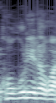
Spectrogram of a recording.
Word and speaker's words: 고구려: 그 계단은 거란을 읽으면서 왜 고구려는 고구리라고 안 읽고 왜 고려는 고리라고 안 읽느냐는 것입니다. 자, 한번 생각해 보세요. 고구리 1000년, 고려 500년 동안 리라고 읽었어.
